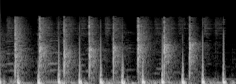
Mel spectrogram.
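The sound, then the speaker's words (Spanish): Applause for a station director on a live Spanish-language show: many sharp, loud hand claps in a fairly steady, dense rhythm with no voices over them. “Un aplauso para Lorna.”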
